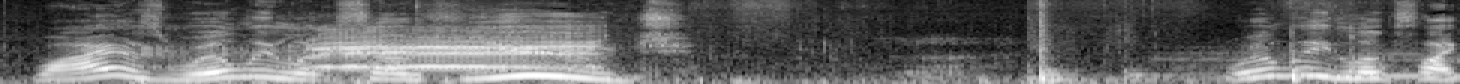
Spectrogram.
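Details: Sheep at hay feeding time, with a hungry young ram lamb among the flock; several wavering, rising-and-falling bleats, one long quavering call, then more bleats, over people talking and laughing nearby.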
